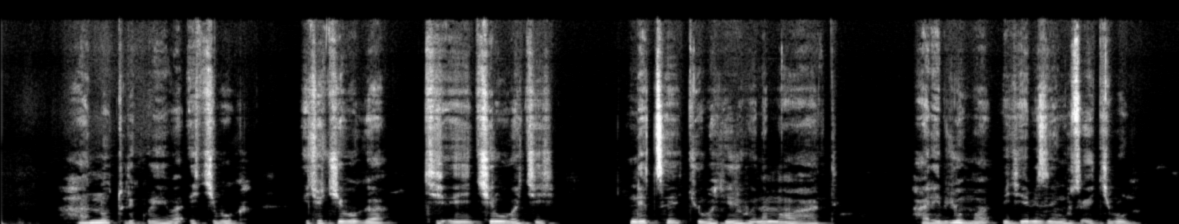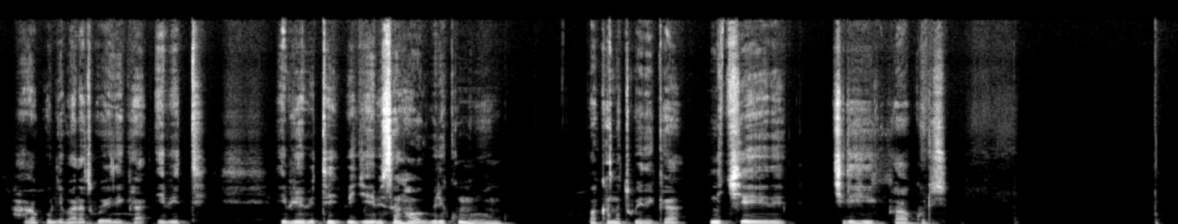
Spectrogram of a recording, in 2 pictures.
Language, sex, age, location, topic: Kinyarwanda, male, 25-35, Kigali, government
